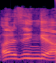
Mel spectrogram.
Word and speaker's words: Holzinger: Déjà, est-ce que j'ai bien Oui, prononcé? tout à fait, Merci. Mademoiselle Holzinger. C'est alors voilà, Holzinger, merci d'être avec nous.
